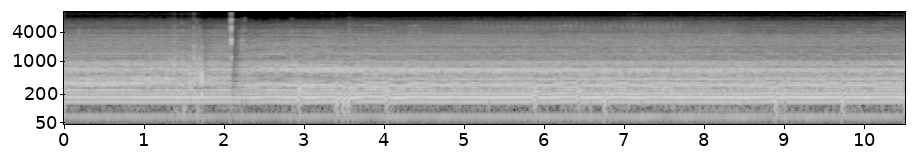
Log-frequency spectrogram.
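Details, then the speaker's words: MaxPeedingRods 3200 W inverter generator, eco mode off, at full speed; about 74 dB with exhaust pointing toward listener; loud, steady drone, no misses or knocks; normal running. "we'll say about 74 decibels with the exhaust pointing towards us"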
